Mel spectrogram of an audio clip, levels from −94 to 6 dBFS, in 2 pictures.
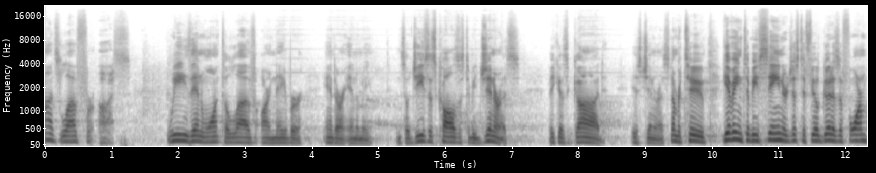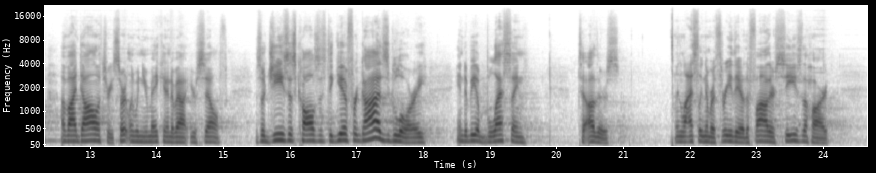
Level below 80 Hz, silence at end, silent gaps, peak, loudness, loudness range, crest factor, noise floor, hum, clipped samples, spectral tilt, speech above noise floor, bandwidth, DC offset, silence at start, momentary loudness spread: -66 dBFS; 0.55 s; none; -4 dBFS; -26 LUFS; 6 LU; 22 dB; -63 dBFS; none; under 0.1%; -6 dB/octave; 37 dB; 18.5 kHz; under 0.1%; 0 s; 15 LU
